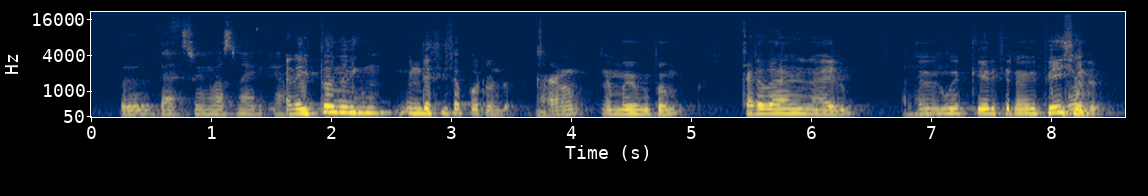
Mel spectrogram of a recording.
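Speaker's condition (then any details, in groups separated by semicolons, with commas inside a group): Cerebral palsy; from birth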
